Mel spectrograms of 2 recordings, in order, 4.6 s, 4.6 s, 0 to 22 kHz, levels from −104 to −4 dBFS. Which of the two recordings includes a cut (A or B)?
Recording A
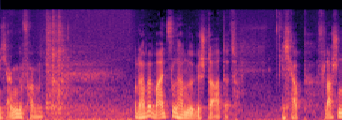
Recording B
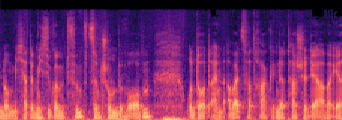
A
